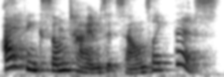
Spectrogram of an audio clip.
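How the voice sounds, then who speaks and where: A woman's voice: high voice, big pitch swings, moderate pace, a bit bright. A woman teaching a music class for young children, talking in a cheerful, sing-song way and coaxing the kids to join in.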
